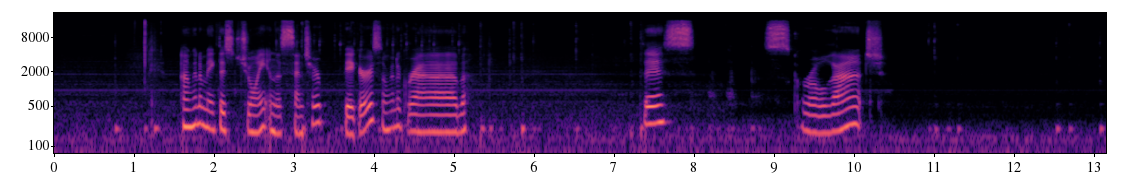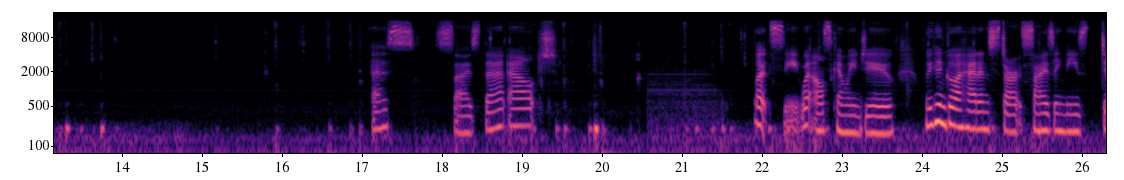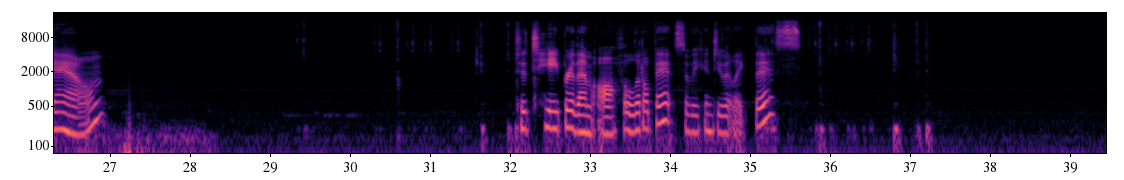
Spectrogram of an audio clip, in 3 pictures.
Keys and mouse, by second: 2.9-6.8 right drag, 5.7 b, 7.0 middle click, 7.1 s, 11.2-13.1 middle drag, 13.1 a, 13.6 b, 16.2 right click, 16.8 s, 16.9-18.1 drag, 19.1 click, 23.6 right click, 24.4 middle click, 25.0-26.4 right drag, 25.3 s, 30.3-32.8 right drag, 31.9 s, 32.8 click, 35.7-38.3 right drag, 37.0 s.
